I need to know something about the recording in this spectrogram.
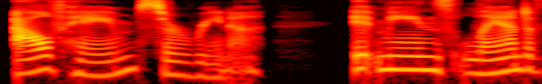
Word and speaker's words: Alfheim: Sailor Moon asks Alfheim online. Sailor Nebula responds, "It's actually pronounced Alfame Serena.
